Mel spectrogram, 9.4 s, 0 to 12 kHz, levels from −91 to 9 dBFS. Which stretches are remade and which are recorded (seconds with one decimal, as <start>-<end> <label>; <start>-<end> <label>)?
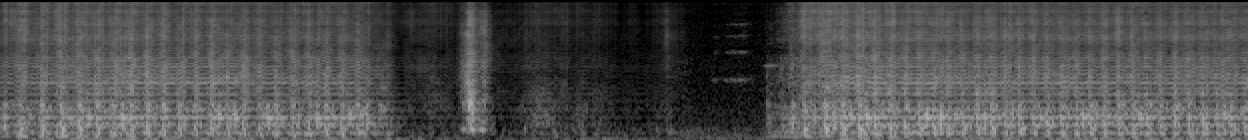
0.0-5.1 remade; 5.1-6.0 recorded; 6.0-9.4 remade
